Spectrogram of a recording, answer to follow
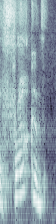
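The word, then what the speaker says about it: fraughan: And listen, what are frockens? – Oh, so frockens. I don't know. It's not a Wicklow thing only, but it's F-R-A-U-G-H-A-N is how it's spelt.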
